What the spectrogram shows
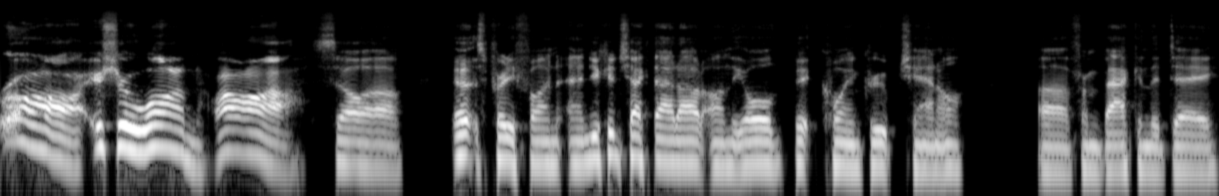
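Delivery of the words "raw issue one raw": loud, pitched-up yelling, delivered very slowly. Recalling acting normal, then switching into a John McLaughlin impression. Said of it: "the full McLaughlin impression".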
